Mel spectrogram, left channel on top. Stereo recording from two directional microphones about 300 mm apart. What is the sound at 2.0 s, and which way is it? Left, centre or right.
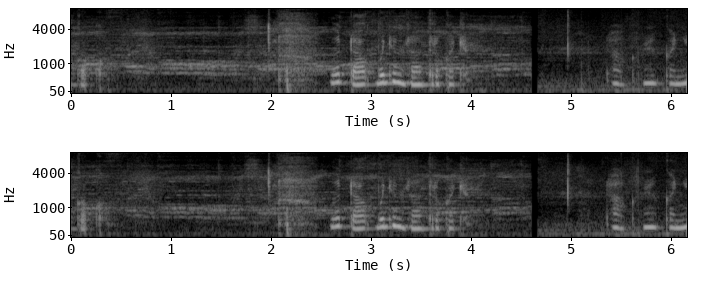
Speech, centre.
